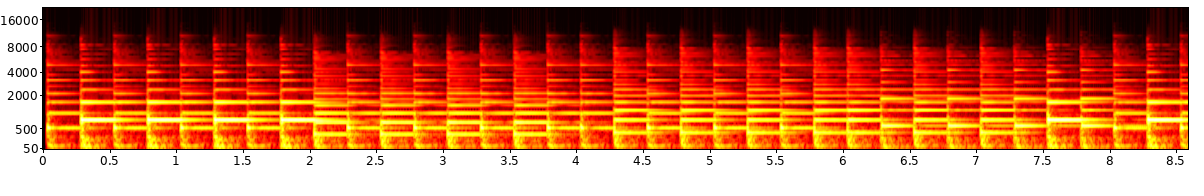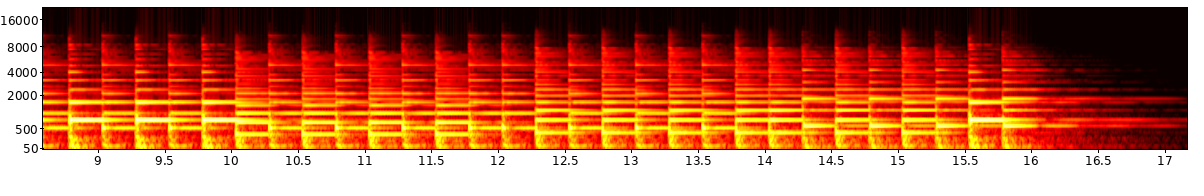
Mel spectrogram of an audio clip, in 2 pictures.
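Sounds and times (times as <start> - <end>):
piano: 0.0 - 17.0.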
